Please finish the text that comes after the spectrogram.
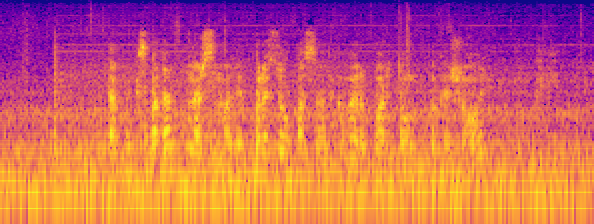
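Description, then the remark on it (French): A steady, droning airplane engine rumbles low and constant throughout, like cabin noise on a flight from Moscow to Tomsk, with a person talking over it the whole time. “Pour vous raconter les heures qui ont précédé l'empoisonnement d'Alexei Navalny, nos collègues de Moscou ont pris l'avion pour Tomsk.”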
